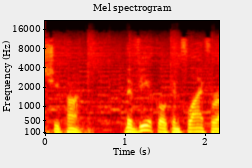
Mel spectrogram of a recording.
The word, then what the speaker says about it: XPeng: car that can fly the company calls it Spang pronounced chipan the vehicle can fly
